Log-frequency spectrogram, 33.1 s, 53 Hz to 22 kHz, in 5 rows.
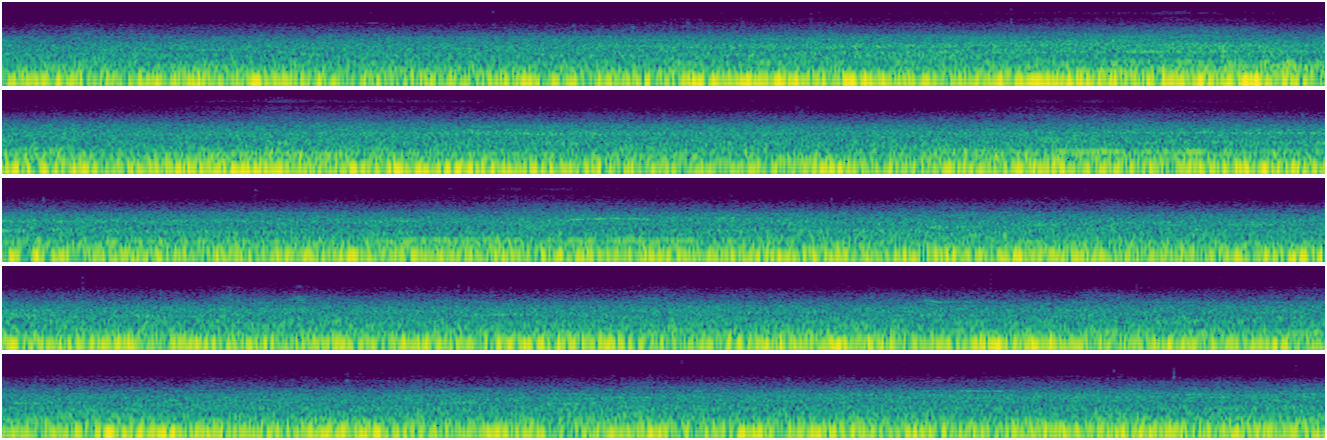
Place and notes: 대한민국 서울특별시 서초구 올림픽대로 683 잠수교 - Han river, Jamsu Bridge
Han river, Jamsu Bridge, Bus Stop, Cars passing by
한강 잠수교, 버스정류장, 낮은 물소리, 버스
